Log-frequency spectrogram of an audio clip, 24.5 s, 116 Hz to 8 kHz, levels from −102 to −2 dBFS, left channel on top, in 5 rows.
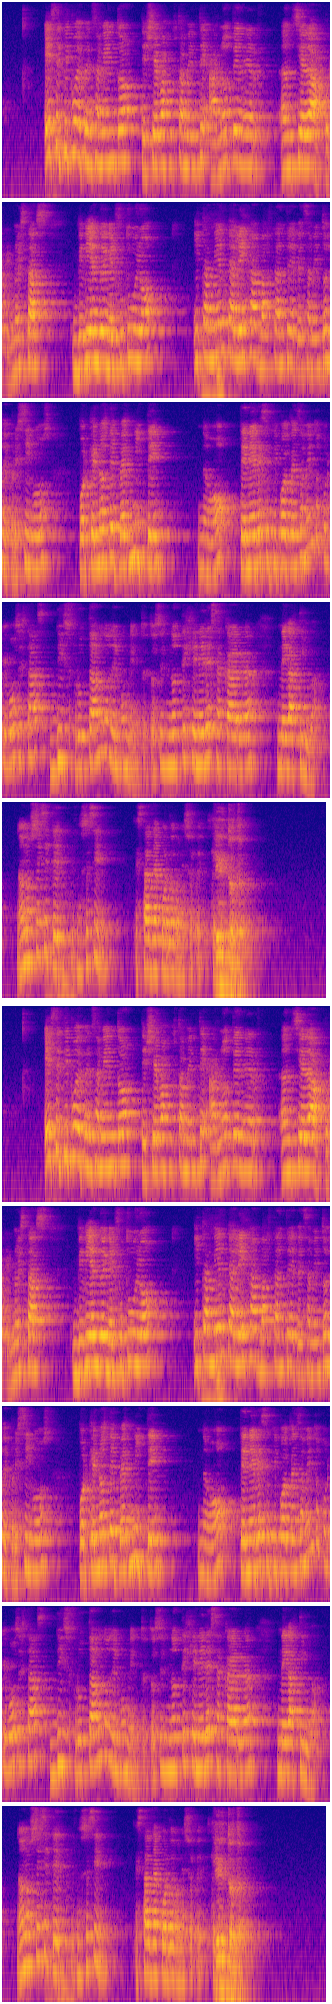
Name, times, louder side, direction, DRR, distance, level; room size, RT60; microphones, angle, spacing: voice 1, 0.6-3.8 4.2-5.5 6.0-7.2 7.8-10.5 11.0-12.2 12.8-18.5 18.9-19.5 19.9-21.2 21.8-23.0, equal, 5° right, -1 dB, 0.4 m, -23 dB
voice 2, 7.9-8.2 20.5-20.7 22.9-23.2, equal, 25° right, -5 dB, 1.3 m, -23 dB
3.4 x 3.0 x 4.6 m, 0.83 s
head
